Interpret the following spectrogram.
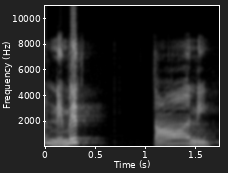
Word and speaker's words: निमित्तानि: निमित्तानि, यहाँ पे आप देख रहे हैं न में ह्रस्व स्वर है, फिर म में ह्रस्व स्वर, फिर अर्धवर्ण त है, फिर पूर्ण वर्ण त है। तो आपको यहाँ पर इसके उच्चारण के समय निमित्त अर्धवर्ण त में रुकना है थोड़ा सा। फिर तानि, क्योंकि पूर्ण वर्ण त में आ का स्वर है और पूर्ण वर्ण न में ह्रस्व स्वर है, तो आपको इसका उच्चारण करना होगा निमित्तानि च पश्यामि।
